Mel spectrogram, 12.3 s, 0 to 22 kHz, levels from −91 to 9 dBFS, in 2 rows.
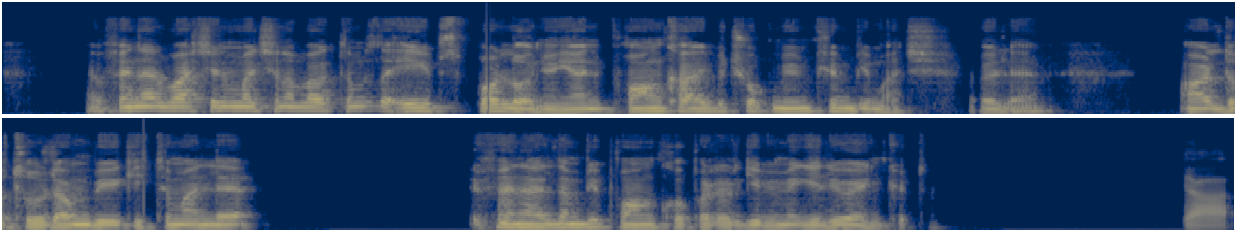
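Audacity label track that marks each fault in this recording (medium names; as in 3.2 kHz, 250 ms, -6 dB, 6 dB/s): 2.420000	2.440000	dropout 18 ms
6.870000	6.870000	pop -18 dBFS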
